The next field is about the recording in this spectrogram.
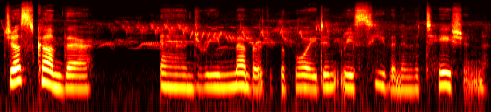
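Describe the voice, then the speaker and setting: A woman's voice: medium pitch, steady tone, a little slow, a little hiss or hum, natural voice. A woman playing a composed, stern warrior with a curt, matter-of-fact way of talking in an anime fan audio drama. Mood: composed, serious.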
